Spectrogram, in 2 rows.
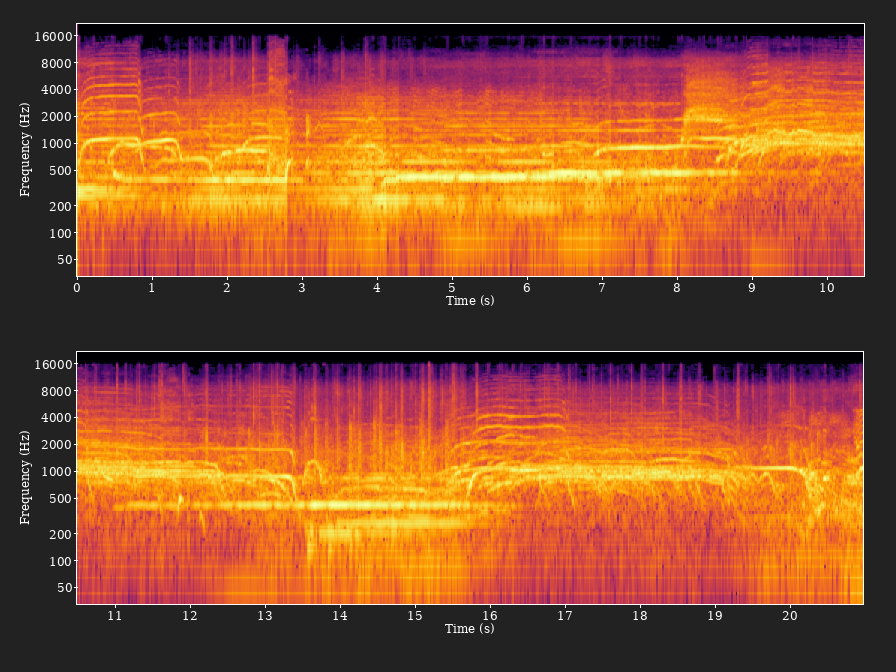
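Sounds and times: crowd screaming and cheering: 0.0 - 4.5, 6.0 - 20.9.

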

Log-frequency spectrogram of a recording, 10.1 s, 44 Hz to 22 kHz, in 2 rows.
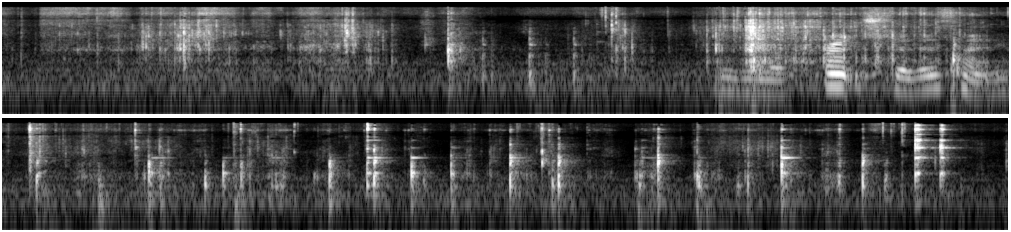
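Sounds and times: metal spoon clinking glass bowl: 8.2 - 9.9.

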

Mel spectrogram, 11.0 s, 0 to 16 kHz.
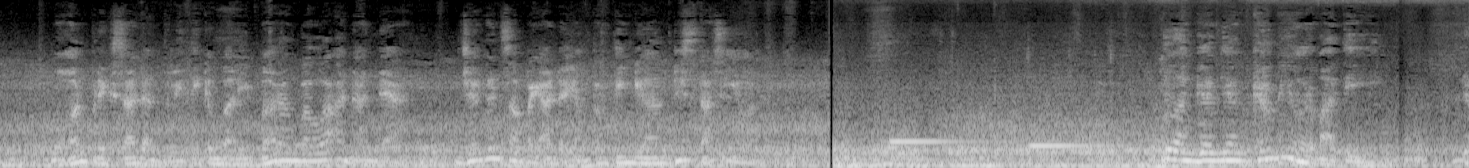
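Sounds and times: train coach rumble: 0.0 - 11.0
two-note chime: 6.7 - 8.5.

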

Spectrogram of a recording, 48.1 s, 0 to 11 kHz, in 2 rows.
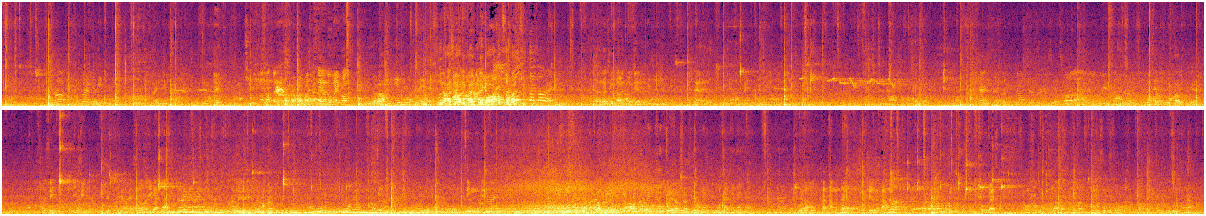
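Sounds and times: faint players' voices: 0.0 - 48.0.

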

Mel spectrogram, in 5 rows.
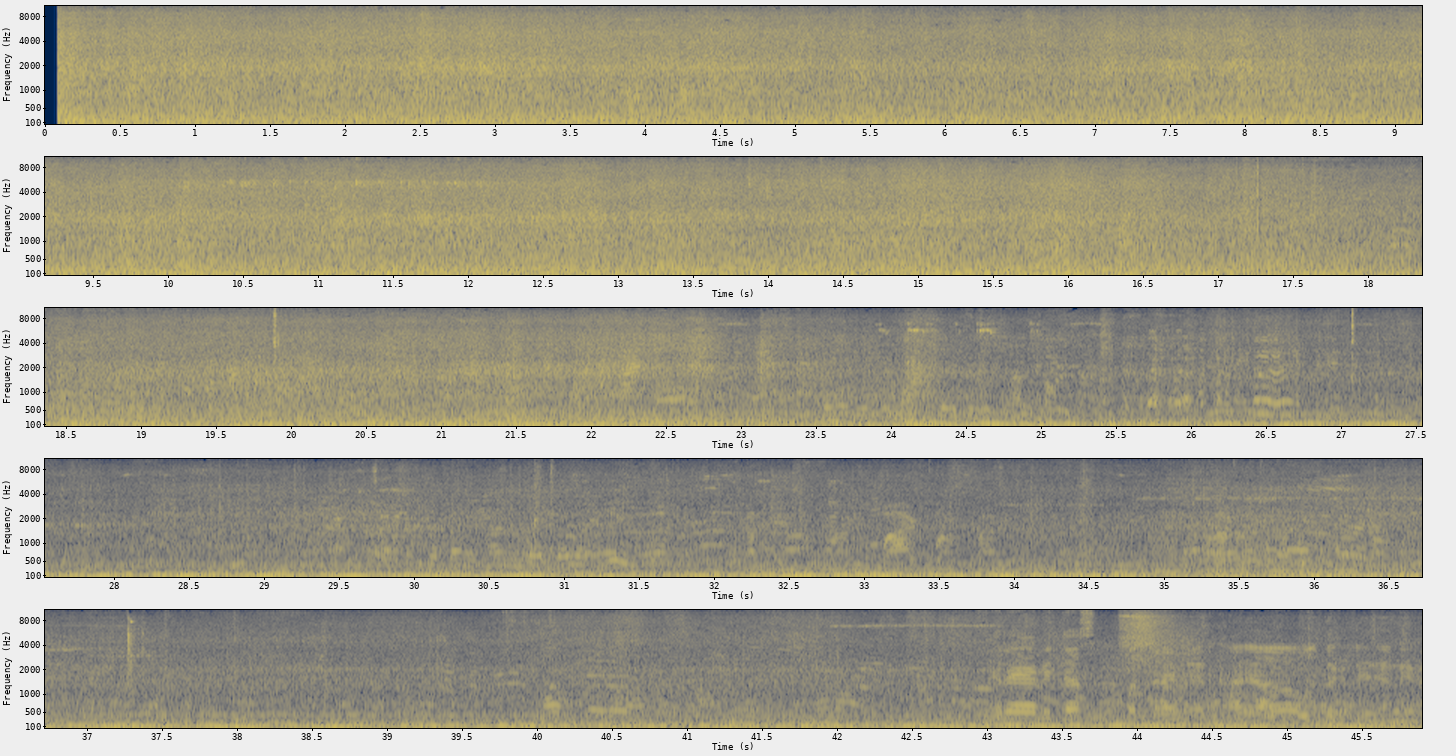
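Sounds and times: train wheels rumbling on bridge: 0.1 - 45.9.

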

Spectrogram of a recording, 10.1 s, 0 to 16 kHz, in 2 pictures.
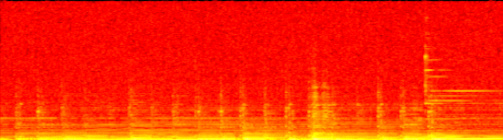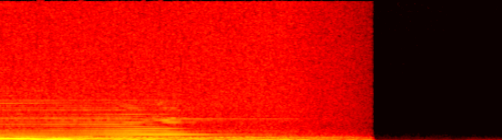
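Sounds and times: acoustic guitar chord ringing: 0.0 - 8.2
low hum and hiss: 0.0 - 8.8.

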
